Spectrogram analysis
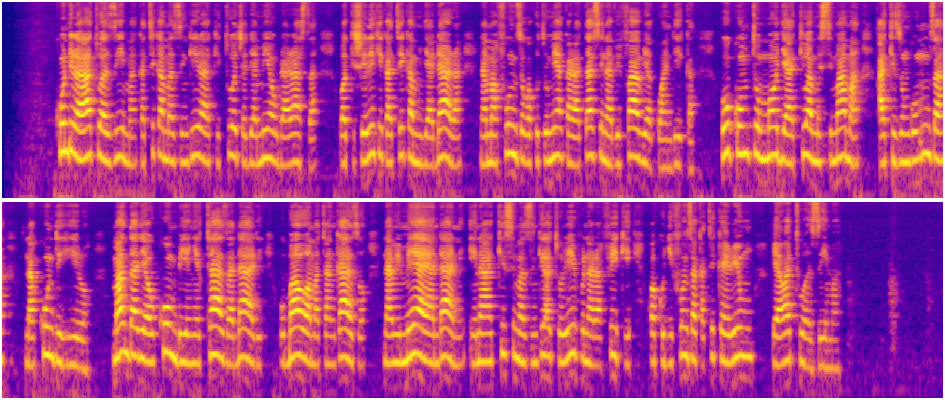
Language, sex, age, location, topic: Swahili, male, 18-24, Dar es Salaam, education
